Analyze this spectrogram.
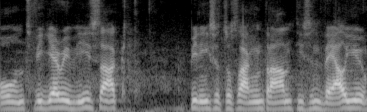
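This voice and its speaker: The man's voice sits fairly high in pitch. He speaks at a fairly slow pace. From Ukraine. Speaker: law student and vlogger. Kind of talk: advice talk to camera.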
